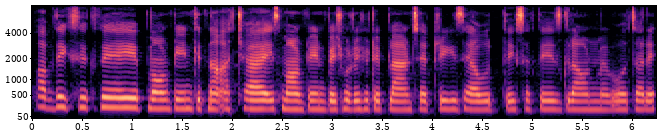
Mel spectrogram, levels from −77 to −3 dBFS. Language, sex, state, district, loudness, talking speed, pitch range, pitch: Hindi, female, Bihar, West Champaran, -19 LUFS, 250 wpm, 180-195 Hz, 185 Hz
